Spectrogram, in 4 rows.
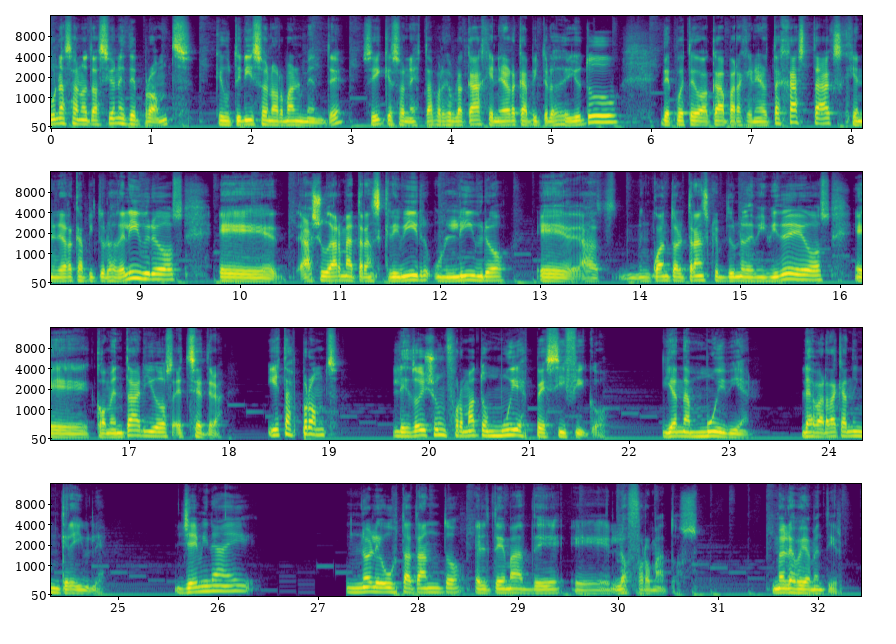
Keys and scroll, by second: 0.2 ctrl+p, 0.5 Return, 2.4 e, 2.9 j, 3.8 k, 4.3 j, 4.8 Escape, 6.2 shift+g, 7.9 j, 8.1 k, 9.6-13.0 typing, 11.4 Escape, 15.7-19.5 typing, 16.2 Escape, 24.7 k.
